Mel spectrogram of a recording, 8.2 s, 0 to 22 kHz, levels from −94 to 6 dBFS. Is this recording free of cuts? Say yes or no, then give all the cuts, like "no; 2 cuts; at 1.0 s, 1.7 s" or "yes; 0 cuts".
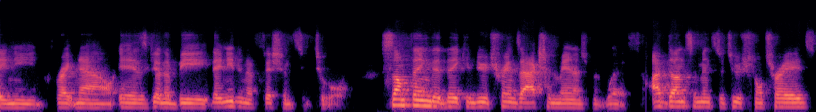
no; 1 cut; at 6.4 s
